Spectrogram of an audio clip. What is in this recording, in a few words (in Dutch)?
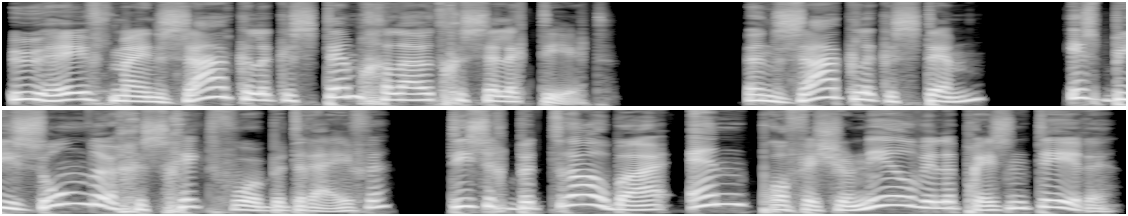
Zakelijk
